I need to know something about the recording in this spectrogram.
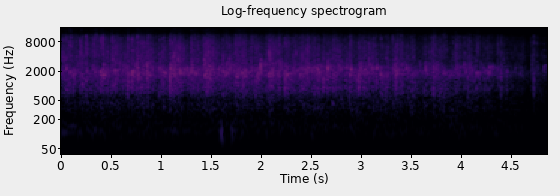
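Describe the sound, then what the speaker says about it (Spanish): Congregation applause during a church sermon, a steady wash of many hands clapping that sounds somewhat distant in a large hall, fading a little toward the end. "Denle un fuerte aplauso a Dios."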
